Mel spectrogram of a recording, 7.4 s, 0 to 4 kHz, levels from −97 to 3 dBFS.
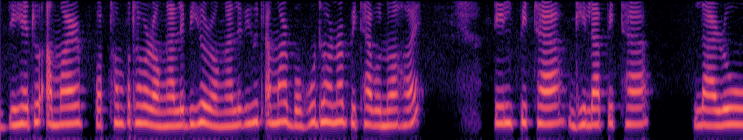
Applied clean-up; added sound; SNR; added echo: neural mask model Resemble Enhance denoiser.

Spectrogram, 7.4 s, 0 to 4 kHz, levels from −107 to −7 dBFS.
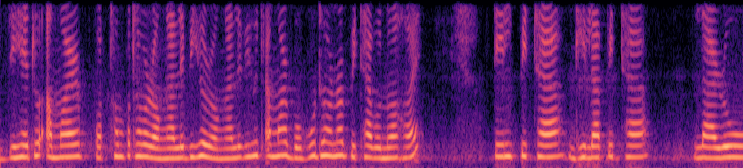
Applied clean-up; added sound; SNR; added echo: neural separator model SepFormer DNS4.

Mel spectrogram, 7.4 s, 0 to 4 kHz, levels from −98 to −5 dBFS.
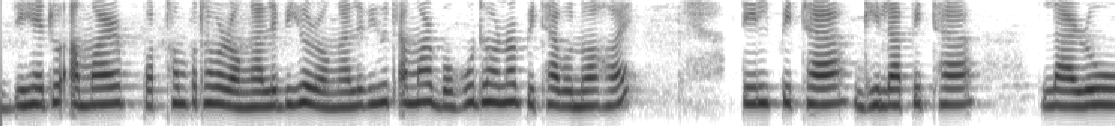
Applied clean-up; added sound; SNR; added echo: none; none; none; none.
